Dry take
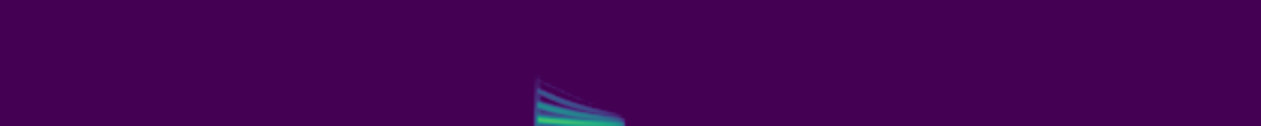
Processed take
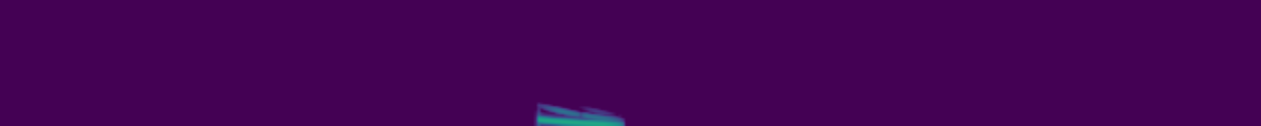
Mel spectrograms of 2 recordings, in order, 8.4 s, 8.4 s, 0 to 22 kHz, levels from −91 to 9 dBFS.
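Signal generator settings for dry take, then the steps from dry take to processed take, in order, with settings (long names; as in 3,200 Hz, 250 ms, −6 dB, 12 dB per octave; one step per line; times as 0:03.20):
bass drop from 230 Hz, over 0.58 s, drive 0.5 dB, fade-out 0.47 s, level −21 dB
elliptic low-pass filter 520 Hz
notch filter 370 Hz, Q 12
brickwall limiter −32 dBFS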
